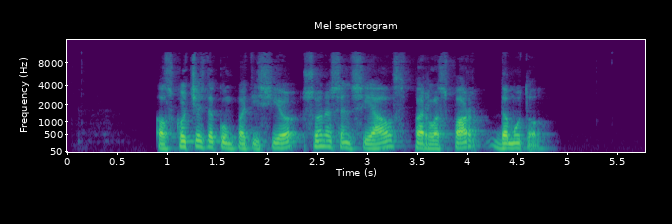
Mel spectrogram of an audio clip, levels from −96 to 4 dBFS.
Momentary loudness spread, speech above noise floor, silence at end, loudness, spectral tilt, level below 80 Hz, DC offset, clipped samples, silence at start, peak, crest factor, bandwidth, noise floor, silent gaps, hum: 5 LU; 64 dB; 1 s; -24 LUFS; -7.5 dB/octave; -54 dBFS; under 0.1%; under 0.1%; 0.9 s; -6 dBFS; 18 dB; 11 kHz; -87 dBFS; none; none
